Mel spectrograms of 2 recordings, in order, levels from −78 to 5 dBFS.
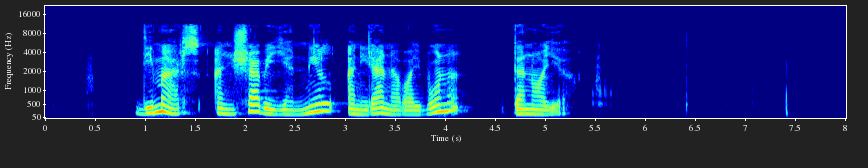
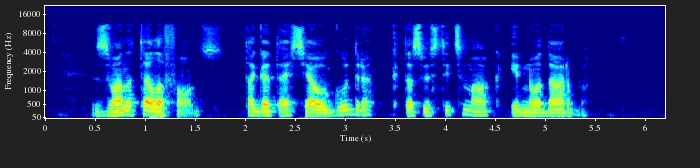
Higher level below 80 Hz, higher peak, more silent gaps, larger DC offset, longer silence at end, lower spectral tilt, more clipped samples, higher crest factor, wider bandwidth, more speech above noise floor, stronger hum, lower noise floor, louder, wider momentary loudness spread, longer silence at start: second, -80 dBFS vs -56 dBFS; about the same, -6 dBFS vs -8 dBFS; neither; neither; first, 2.45 s vs 0.8 s; about the same, -4 dB/octave vs -4.5 dB/octave; neither; about the same, 22 dB vs 20 dB; about the same, 11.5 kHz vs 11.5 kHz; first, 51 dB vs 42 dB; neither; first, -78 dBFS vs -68 dBFS; about the same, -27 LUFS vs -26 LUFS; second, 9 LU vs 13 LU; first, 0.9 s vs 0.45 s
